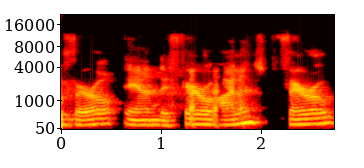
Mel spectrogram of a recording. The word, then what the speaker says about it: Faroe: Faroe, that's how they pronounce it.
